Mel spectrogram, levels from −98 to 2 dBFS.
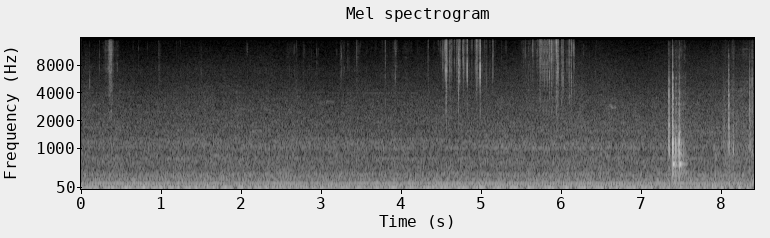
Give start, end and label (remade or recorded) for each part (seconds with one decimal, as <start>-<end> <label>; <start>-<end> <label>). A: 0.0-8.4 recorded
